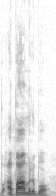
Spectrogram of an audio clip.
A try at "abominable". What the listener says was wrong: No, you put a D in it. Abominable.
